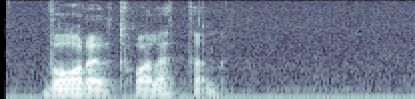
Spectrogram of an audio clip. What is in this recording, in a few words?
toilet, swedish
